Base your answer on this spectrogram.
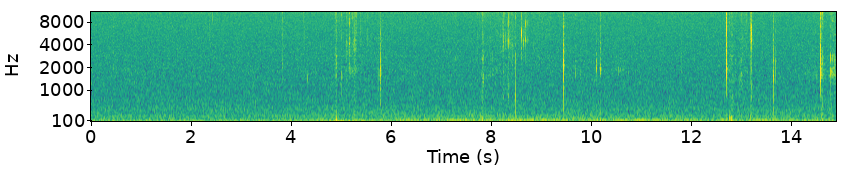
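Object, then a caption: Bar of soap cut with a knife. A brown translucent bar of dry soap, held in the hand, is shaved with a pink-handled utility knife, the blade scraping off thin curls. Quiet, dry, crisp clicks and short scrapes come at irregular intervals over a low, steady hum, each one brief and bright with almost no ring.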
